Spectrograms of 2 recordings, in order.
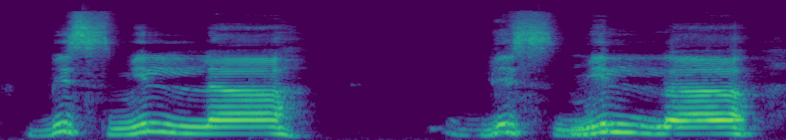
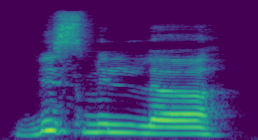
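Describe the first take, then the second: First: Bismillah with a thin, light lam. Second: Bismillah said with a heavy, thick lam; wrong take of Bismillah, lam made heavy. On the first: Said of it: "Lam is thin here". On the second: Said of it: "Don't say Bismillah". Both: Shown as a demonstration.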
